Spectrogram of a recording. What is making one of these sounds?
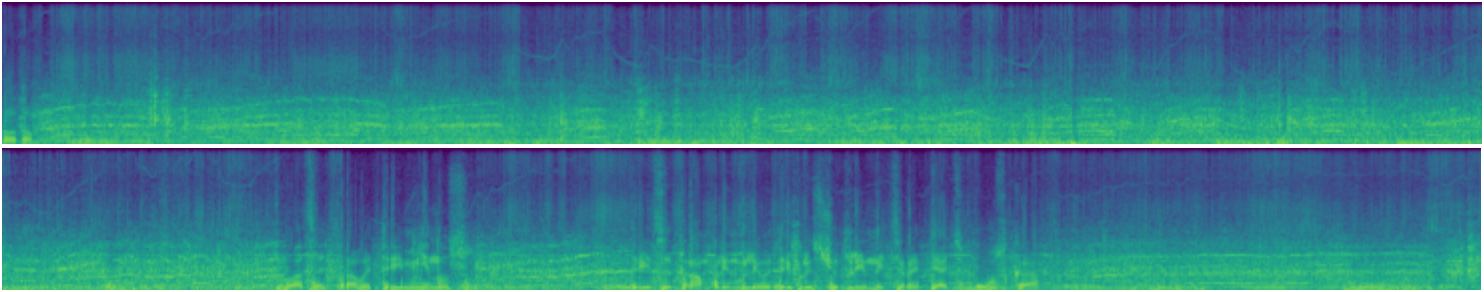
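A rally car engine roars and revs up and down hard.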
